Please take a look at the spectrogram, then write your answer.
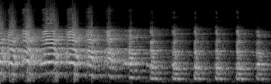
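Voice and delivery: high, long cackling laughter; helpless laughing fit. Real, not acted. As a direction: crack up at your own story. Laughs while retelling the call.

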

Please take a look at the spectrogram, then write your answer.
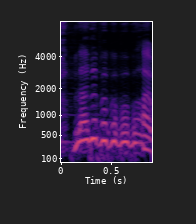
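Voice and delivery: high rapid babble; mock rambling. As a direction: gabble it in a silly high voice. Mimicking panicked rambling on call.

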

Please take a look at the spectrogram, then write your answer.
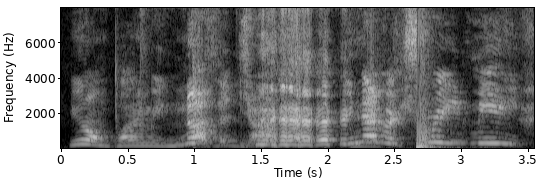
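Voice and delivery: high, slow, laughing fake whine; mock whiny complaint. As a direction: pout it out like a neglected kid, half laughing. Teasing friend about buying treats.

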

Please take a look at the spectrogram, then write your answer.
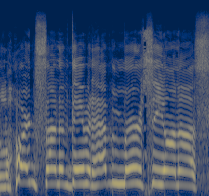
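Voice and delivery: pleading cry. Acted. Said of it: "they shouted all the louder".

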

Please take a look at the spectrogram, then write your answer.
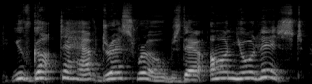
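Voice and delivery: high, loud motherly scolding; insist, losing patience; exasperated insistence. A narrator's reading.

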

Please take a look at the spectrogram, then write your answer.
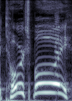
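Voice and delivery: high hammed-up summons; calling out. Arthur summoning the torch boy, high mock call. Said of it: "needs to be able to say".

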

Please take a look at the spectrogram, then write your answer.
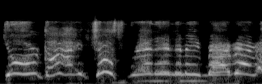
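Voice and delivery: high, loud mock shout of an angry caller; imitated furious caller. Angry caller shouting at the wrong shop. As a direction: yell it like a driver who just got hit.

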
